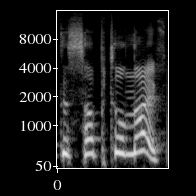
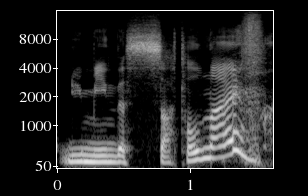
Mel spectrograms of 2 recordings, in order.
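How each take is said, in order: First: "subtle" with a sounded b, pitched high; SUB-tul for "subtle", high and insistent; mispronounced subtle. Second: "subtle" as SUT-ul, silent b, slowly; parents' slow correction, "subtle" without the b; corrected subtle. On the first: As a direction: say "subtle" wrongly with a hard b. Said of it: "I used to say the subtle knife". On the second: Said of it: "And they're like". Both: Retold or imitated.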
